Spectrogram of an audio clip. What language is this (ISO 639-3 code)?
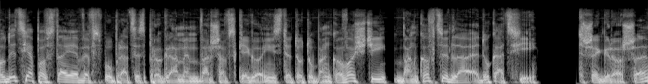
pol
